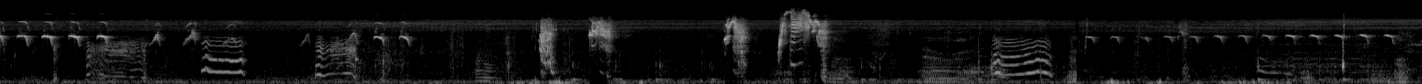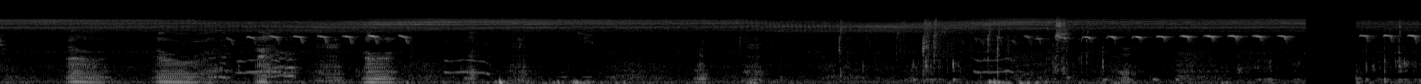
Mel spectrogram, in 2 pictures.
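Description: Birds calling, including clucking like chickens, with short rapid high trills that come back several times, over a steady high hiss.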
